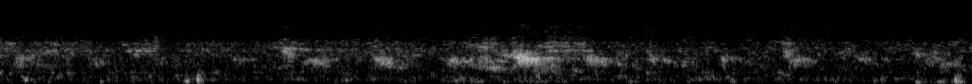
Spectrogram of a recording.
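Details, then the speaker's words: Transcranial Doppler recording, shown in the context of cervical manual therapy and vertebrobasilar insufficiency testing: rhythmic pulsing whooshes rise and fall with each heartbeat over a faint hiss, with systolic surges; arterial flow signal. "and this is the transcranial doppler you can hear these sounds that the systolic and you can see here"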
